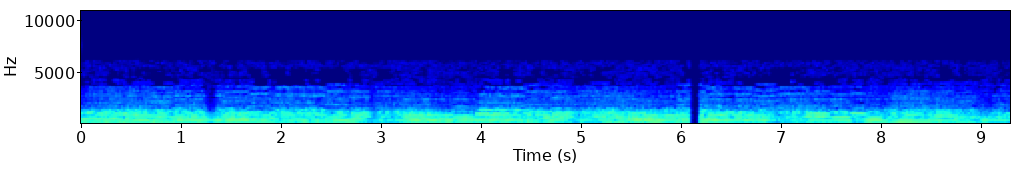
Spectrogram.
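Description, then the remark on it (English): The three-note NBC radio network chimes ring out slowly, each tone sustained and resonant, one after another with no voices, the whole sequence stretching over several seconds. “Always remember to tune where you hear the familiar three NBC chimes.”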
